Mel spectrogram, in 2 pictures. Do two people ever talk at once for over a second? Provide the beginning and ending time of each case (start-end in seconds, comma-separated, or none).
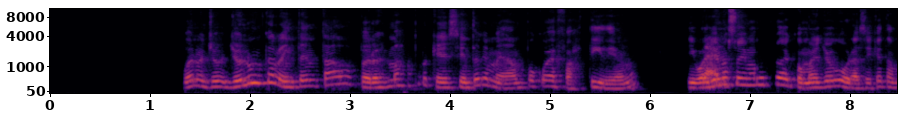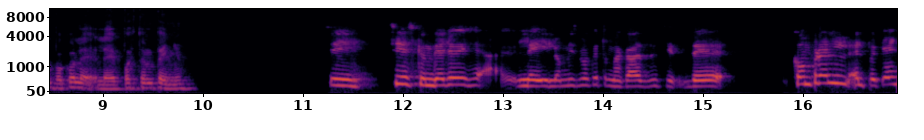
none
